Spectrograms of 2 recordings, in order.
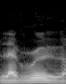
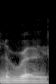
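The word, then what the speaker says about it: Le Roeulx: the french speaking part in a place called le roux i think it's pronounced ellie r-o-u-l-x so i think that's larue something like that but as i say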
